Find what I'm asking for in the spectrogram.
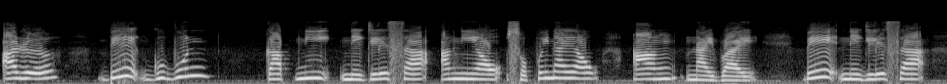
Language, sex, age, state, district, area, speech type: Bodo, female, 18-30, Assam, Chirang, rural, spontaneous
